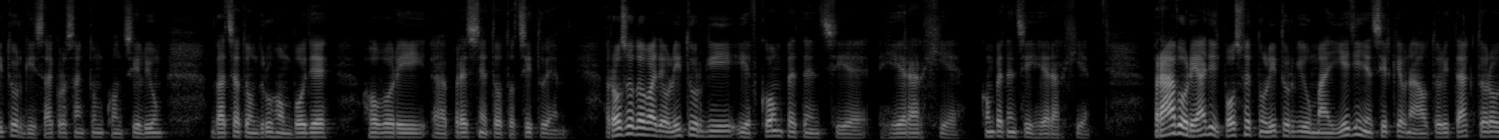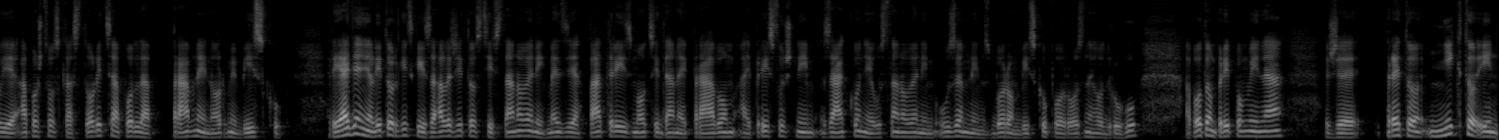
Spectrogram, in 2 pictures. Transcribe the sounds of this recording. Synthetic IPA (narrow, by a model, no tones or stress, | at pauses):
it̪uɾɡiːsakɾɔsaŋk̚t̪ɔmkɔnt͡siːliumvd̪ʋat͡sɪat̪ɔmd̪ɾuɦɔmbɔɟɛ | hɔʋɔɾiːpɾɛsɲɛt̪ɔt̪ɔt͡sit̪ujɛm | ɾʔɔzɦɔd̪ɔʋaɟɔlit̪uɾɡiːjɛfkɔmpɛt̪ɛnt͡siɛɦɪɛɾaɾxiɛ | kɔmpɛt̪ɛnt͡siːɦɪɛɾa̰ɾxiɛ̰ | pɾʔaːʋɔɾɪaɟicpɔsʋɛt̪nuːlit̪uɾɡiumaːjɛɟiɲɛt͡siɾkɛʊnaːaʊt̪ɔɾit̪akt̪ɔɾɔʊjɛʔapɔʃt̪ɔlskaːst̪ɔlit͡sapɔd̪ʎapɾʔaːʊnɛjnɔɾmibiskup | ɾɪaɟɛɲɪɛlit̪uɾɡit͡skiːɣzaːlɛʒit̪ɔsciːfst̪anɔʋɛniːɣmɛd͡zɪaxpat̪ɾiːzmɔt͡sid̪anɛjpɾʔaːʋɔma̰jpɾiːsluʃniːmzaːkɔɲɛust̪anɔʋɛniːmṵːzɛmniːmzbɔɾɔmbiskupɔʊɾʊɔznɛɦɔd̪ɾuɦua̰pɔt̪ɔmpɾipɔmiːnaʒɛpɾɛt̪ɔɲikt̪ɔʔin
